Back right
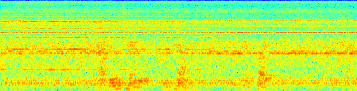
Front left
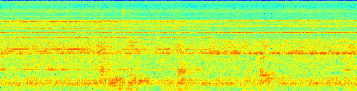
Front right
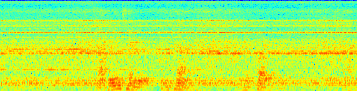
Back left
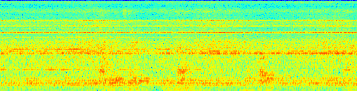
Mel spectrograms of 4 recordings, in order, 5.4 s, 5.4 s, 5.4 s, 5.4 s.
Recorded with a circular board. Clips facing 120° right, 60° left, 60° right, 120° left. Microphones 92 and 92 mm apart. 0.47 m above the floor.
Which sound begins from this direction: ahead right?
A man speaking, at 1.3 s.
